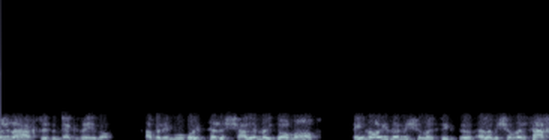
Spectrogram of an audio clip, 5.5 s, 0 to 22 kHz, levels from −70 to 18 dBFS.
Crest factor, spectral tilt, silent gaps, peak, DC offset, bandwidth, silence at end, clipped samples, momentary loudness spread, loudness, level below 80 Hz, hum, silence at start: 14 dB; -9.5 dB/octave; none; 0 dBFS; under 0.1%; 4.3 kHz; 0 s; under 0.1%; 6 LU; -16 LUFS; -58 dBFS; none; 0 s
